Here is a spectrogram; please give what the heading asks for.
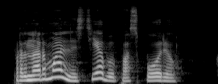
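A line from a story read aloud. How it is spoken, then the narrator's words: Short laugh. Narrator (Russian): хохотнул Василий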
